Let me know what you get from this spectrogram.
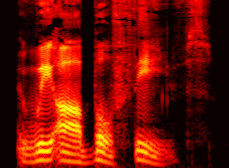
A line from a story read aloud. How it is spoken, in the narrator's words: he says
